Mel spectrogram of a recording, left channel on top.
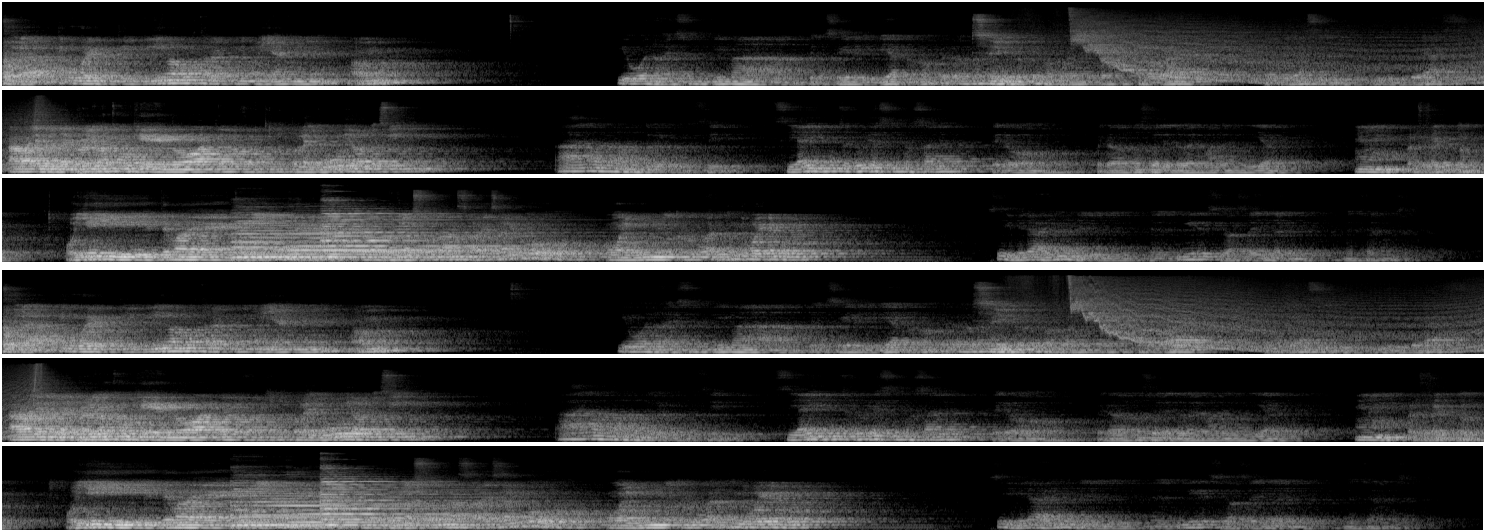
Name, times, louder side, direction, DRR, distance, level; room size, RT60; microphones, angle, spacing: voice 1, 0.0-3.9 9.8-10.1 14.9-19.0 28.3-29.5 30.3-37.7, equal, 85° left, -6 dB, 1.0 m, -21 dB
voice 2, 6.2-11.9 12.6-14.5 15.5-15.9 20.3-22.1 22.5-24.4 24.7-27.6 29.0-29.6 36.8-37.0 39.5-42.7 43.0-43.7, left 1 dB, 55° left, -5 dB, 0.5 m, -30 dB
sound 1, 10.0-15.2, right 1 dB, 30° right, 0.4 m, -34 dB
sound 2, 31.9-35.9, left 1 dB, 50° right, 0.8 m, -20 dB
5.0 x 2.1 x 4.2 m, 2.4 s
head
